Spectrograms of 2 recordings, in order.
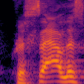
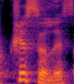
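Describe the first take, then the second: First: "chrysalis" said kruh-SAL-iss; second-syllable stress pronunciation. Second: "chrysalis" said KRISS-uh-liss; first-syllable stress pronunciation. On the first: Coach showing one of two pronunciations, "chrysalis" as kruh-SAL-iss. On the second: Coach showing the other pronunciation, "chrysalis" as KRISS-uh-liss. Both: Shown as a demonstration. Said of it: "pronounced two different ways".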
